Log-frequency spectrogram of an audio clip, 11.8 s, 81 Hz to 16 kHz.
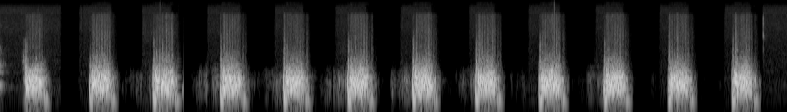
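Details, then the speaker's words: Regular, loud, uniform whooshing holosystolic murmur at about 62 a minute, spanning all of systole while sparing S1 and S2, bar-shaped, heard at the mitral focus; can result from mitral or tricuspid insufficiency. "insisto ahora observamos un soplo óleo sistólico entonces el sople óleo sistólico se da a lo largo de toda la sístole pero pues respetando s1 y s2"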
